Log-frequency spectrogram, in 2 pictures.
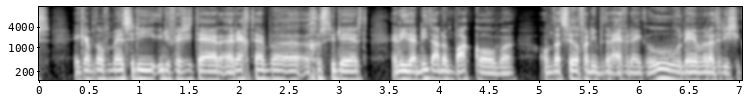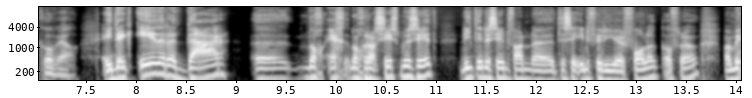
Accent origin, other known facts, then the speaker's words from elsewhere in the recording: Suriname; Ik kom uit Suriname.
